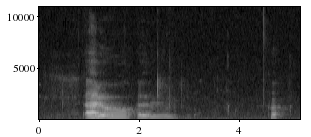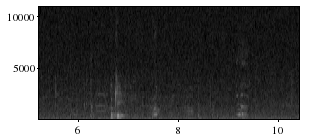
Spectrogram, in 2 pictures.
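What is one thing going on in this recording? A young man talks briefly and casually into a close microphone.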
